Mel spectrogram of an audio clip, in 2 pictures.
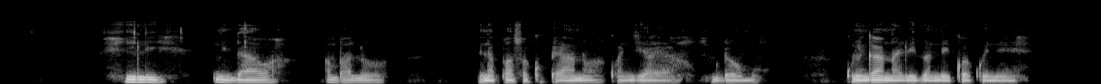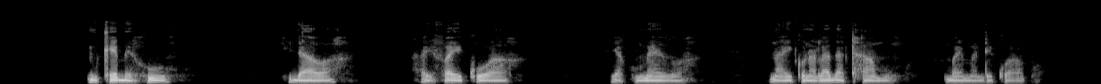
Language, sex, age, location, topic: Swahili, male, 18-24, Nakuru, health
